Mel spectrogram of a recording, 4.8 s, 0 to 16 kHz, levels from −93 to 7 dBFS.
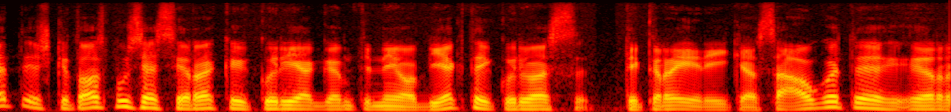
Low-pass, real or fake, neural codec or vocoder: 14.4 kHz; real; none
